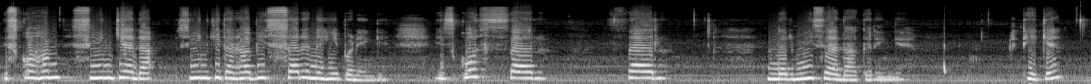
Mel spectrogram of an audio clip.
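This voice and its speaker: A woman's voice: high voice, fairly even intonation, takes it slowly, warm tone, slight background noise, rough recording. A woman teaching Quran recitation, patiently explaining each sound step by step and repeating words. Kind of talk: slow tajweed lesson with recitation.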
